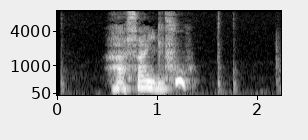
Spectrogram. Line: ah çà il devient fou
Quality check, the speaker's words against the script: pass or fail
fail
